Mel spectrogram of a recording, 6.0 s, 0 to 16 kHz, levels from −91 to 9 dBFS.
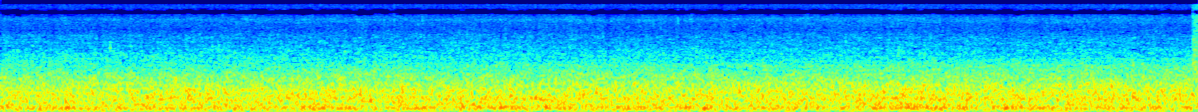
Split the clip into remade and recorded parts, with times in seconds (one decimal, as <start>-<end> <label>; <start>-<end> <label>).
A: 0.0-6.0 recorded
